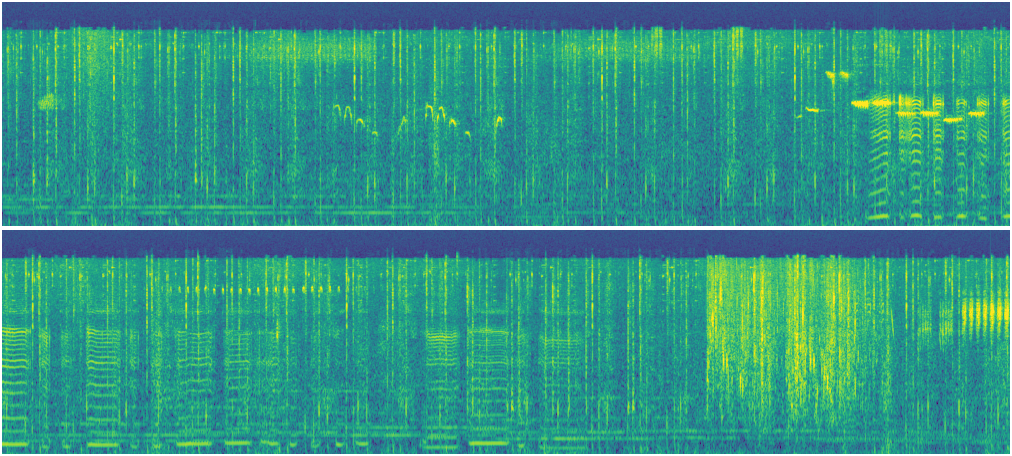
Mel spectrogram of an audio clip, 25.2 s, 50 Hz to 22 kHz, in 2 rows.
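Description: Roach the horse in The Witcher 3, hooves clip-clopping in an even walking rhythm for the whole stretch, quiet and distant, with faint chirps and ambient game sounds around them.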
